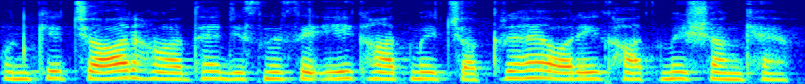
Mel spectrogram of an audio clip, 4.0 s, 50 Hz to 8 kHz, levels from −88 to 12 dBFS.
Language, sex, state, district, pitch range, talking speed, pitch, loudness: Hindi, female, Jharkhand, Ranchi, 230-245 Hz, 255 wpm, 235 Hz, -17 LUFS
